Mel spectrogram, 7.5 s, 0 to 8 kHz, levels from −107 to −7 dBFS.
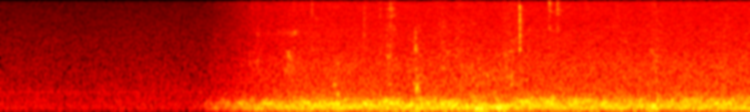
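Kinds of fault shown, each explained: Nothing here counts as a fault: the speech just eases in with a gentle fade that's fully up by about 3.3 s, and the top end stops around 8 kHz the way call audio normally does.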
